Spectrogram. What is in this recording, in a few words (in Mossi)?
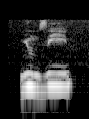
"yũn zɩɩm", moore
